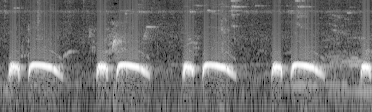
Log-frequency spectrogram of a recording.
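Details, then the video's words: A dove repeats its paired coo: a quick short note leading into a longer mellow coo that sags at the end, about once a second, the series beginning again at the close. "Lovely dove/ lovey sounds"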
